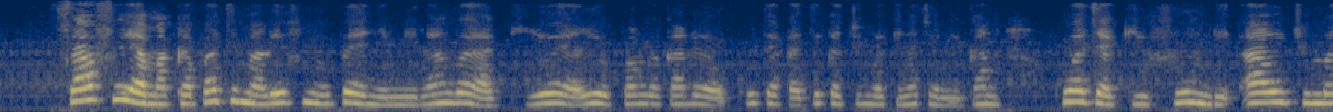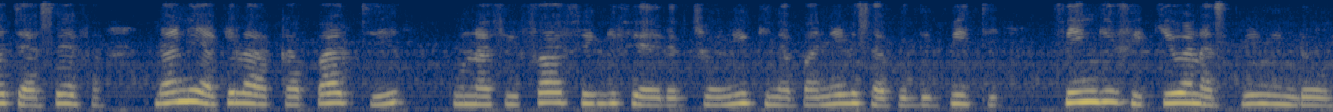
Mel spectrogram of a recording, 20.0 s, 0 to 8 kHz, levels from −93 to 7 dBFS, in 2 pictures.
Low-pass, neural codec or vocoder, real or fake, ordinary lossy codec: 7.2 kHz; none; real; Opus, 24 kbps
